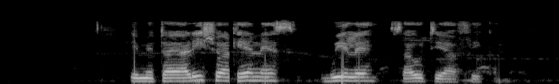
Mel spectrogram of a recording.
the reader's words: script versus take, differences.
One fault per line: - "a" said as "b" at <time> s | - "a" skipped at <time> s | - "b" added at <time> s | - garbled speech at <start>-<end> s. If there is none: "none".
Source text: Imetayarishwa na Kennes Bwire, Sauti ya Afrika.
- "na" skipped at 2.2 s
